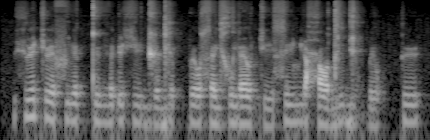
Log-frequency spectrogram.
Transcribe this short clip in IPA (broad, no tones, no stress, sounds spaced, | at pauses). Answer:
ç y e̯ c y e̯ f i e̯ tː y ɦ ɪ ɗ ɪ ç i d͡ʒ ʏ ɡ j ɪ pː ʏ o̯ s ɛ j x u j ɛ o̯ c i s i ʎ i ħ ɔ d i ɡ i o̯ k͡p ɪ o̯ kː y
